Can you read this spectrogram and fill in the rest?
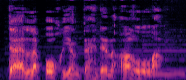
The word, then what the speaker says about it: Täällä Pohjantähden alla: Täällä Pohjantähden alla.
